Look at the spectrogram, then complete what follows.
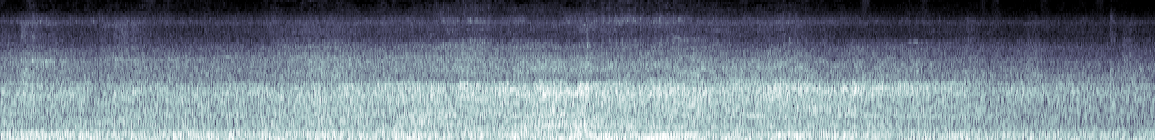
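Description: Street traffic noise from passing vehicles, with an engine hum that builds to its loudest about halfway through and then eases off.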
